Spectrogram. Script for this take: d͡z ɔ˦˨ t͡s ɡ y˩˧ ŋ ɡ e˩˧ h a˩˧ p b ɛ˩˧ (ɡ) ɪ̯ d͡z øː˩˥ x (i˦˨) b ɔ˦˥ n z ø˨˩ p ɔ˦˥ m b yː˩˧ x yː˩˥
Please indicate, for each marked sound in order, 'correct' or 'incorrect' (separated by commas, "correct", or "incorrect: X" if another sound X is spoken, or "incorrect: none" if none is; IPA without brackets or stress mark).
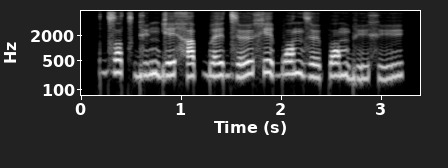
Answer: incorrect: none, incorrect: e˦˨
